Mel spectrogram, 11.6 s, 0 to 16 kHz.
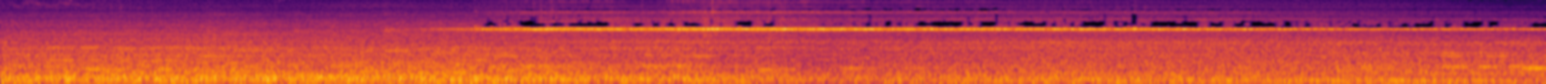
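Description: KiHa 85 diesel railcar train running past along the platform track with a steady rumble. A steady high-pitched wheel squeal starts about three seconds in and holds.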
